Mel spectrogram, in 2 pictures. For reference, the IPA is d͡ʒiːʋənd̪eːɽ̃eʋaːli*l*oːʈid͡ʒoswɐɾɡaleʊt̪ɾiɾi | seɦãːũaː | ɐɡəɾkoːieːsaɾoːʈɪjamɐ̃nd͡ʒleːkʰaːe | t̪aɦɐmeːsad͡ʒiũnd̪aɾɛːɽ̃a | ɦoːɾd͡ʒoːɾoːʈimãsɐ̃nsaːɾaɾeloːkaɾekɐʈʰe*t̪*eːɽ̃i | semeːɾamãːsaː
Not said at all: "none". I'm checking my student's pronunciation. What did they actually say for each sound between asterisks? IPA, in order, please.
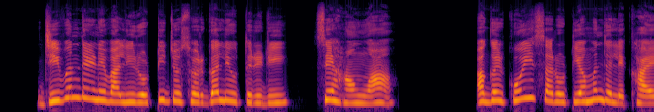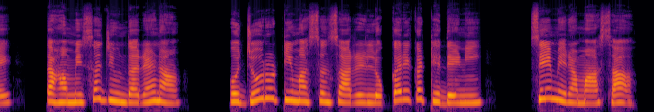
ɾ, d̪

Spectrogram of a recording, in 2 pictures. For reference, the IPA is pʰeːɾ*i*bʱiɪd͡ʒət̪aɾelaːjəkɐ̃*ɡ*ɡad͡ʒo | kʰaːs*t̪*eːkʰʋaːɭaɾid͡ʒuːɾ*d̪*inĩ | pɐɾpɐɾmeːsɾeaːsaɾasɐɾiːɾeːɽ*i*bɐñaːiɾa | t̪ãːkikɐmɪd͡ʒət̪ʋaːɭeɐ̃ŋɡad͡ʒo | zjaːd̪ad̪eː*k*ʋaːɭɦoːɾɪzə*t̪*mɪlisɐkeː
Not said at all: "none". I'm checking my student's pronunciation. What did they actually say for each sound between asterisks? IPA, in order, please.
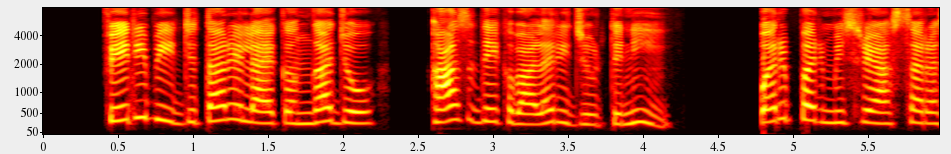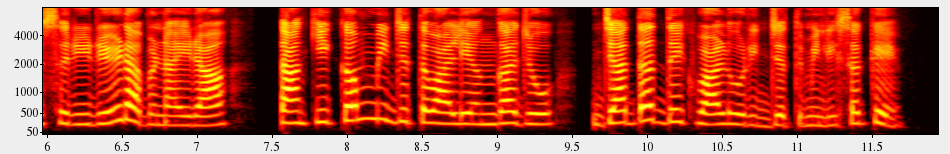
i, ŋ, d̪, t̪, a, kʰ, t̪

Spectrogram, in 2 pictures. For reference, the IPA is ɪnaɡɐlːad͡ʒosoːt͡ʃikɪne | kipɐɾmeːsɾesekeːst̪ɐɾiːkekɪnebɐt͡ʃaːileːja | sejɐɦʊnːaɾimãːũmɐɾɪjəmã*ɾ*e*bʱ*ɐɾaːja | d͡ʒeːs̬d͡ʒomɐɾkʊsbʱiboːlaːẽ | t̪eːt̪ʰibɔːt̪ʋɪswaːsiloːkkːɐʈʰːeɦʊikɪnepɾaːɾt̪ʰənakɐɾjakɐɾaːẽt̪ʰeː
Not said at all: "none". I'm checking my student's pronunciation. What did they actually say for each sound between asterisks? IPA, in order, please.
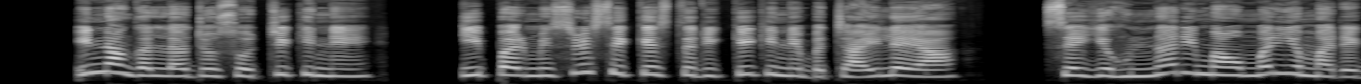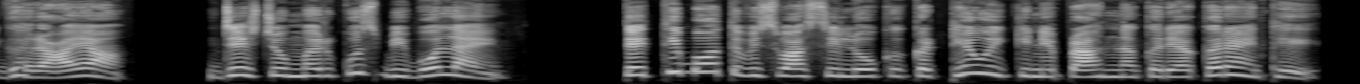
ɾ, ɡʱ

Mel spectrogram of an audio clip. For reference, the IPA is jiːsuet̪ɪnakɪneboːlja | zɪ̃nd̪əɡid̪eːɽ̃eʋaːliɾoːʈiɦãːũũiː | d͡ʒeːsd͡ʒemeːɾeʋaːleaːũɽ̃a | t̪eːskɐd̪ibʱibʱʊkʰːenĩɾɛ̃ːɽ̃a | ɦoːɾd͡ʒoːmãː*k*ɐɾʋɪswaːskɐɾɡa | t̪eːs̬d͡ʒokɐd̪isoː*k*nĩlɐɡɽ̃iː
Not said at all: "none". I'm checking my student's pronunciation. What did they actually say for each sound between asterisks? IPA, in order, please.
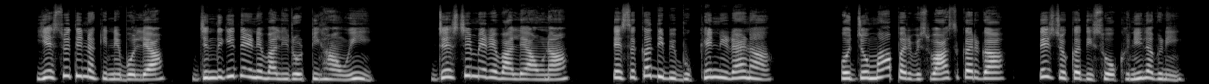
p, kʰ

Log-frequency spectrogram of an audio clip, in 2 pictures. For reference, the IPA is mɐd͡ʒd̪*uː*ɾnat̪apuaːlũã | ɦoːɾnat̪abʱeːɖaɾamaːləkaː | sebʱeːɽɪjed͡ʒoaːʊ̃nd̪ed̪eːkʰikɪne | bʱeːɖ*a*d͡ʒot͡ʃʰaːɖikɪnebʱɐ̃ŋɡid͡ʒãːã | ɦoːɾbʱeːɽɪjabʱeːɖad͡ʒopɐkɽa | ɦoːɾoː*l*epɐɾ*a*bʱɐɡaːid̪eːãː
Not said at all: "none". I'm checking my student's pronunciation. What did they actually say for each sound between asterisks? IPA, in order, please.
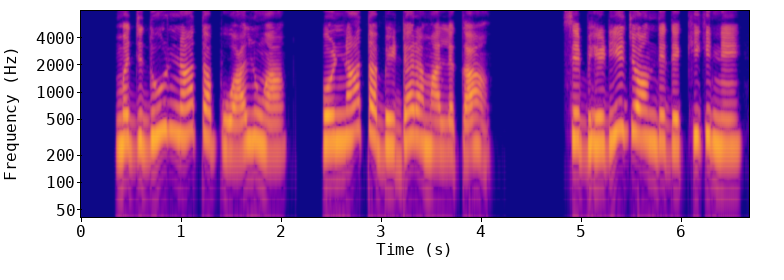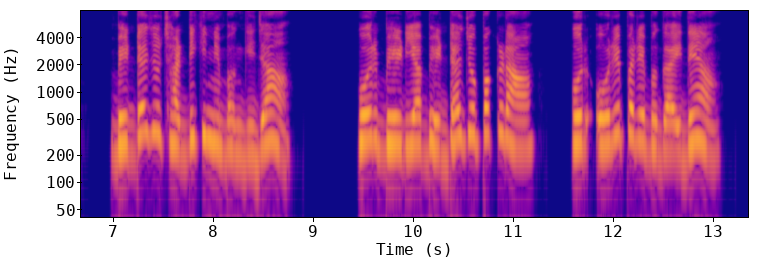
uː, a, ɾ, e

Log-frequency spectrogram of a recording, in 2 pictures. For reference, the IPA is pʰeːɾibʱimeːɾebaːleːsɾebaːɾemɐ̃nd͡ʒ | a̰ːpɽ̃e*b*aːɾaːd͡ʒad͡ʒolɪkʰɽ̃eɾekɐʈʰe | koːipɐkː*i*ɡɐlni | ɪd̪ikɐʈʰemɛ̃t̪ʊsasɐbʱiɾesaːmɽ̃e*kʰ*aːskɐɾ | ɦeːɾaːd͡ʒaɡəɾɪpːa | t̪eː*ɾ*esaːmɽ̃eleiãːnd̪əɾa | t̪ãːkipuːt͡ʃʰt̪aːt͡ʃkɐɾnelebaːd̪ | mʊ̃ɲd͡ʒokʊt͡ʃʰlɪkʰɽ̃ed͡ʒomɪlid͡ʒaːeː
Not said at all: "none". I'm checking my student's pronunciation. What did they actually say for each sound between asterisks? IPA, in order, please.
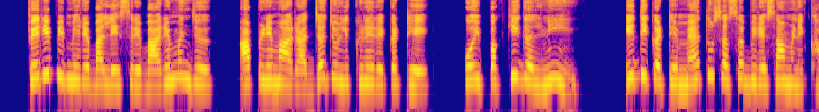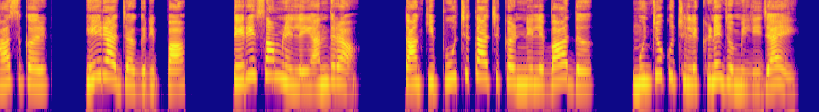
m, i, kʰ, ɾ

